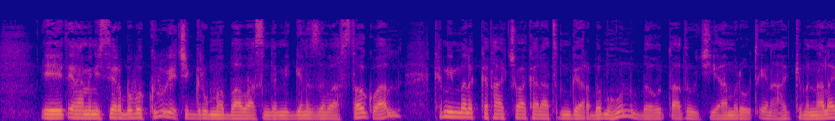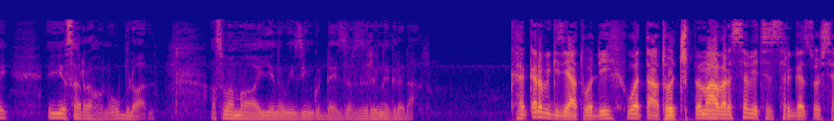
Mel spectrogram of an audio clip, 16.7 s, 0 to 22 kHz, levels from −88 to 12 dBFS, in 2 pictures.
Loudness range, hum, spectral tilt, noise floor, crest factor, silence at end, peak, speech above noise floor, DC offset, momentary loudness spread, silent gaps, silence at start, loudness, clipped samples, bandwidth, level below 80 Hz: 12 LU; none; -5 dB/octave; -67 dBFS; 20 dB; 0 s; -6 dBFS; 41 dB; under 0.1%; 16 LU; none; 0.05 s; -26 LUFS; under 0.1%; 11.5 kHz; -60 dBFS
